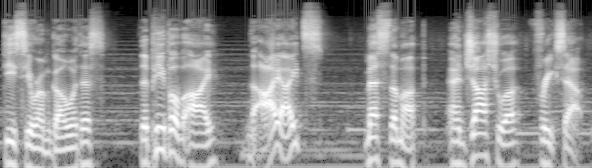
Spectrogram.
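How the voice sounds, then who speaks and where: A man narrates a history podcast from a script and slips in wry, chatty asides. His voice sits at an ordinary middle pitch. Faint music plays behind him. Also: expressive, moderate pace. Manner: wry, conversational. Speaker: podcast host.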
